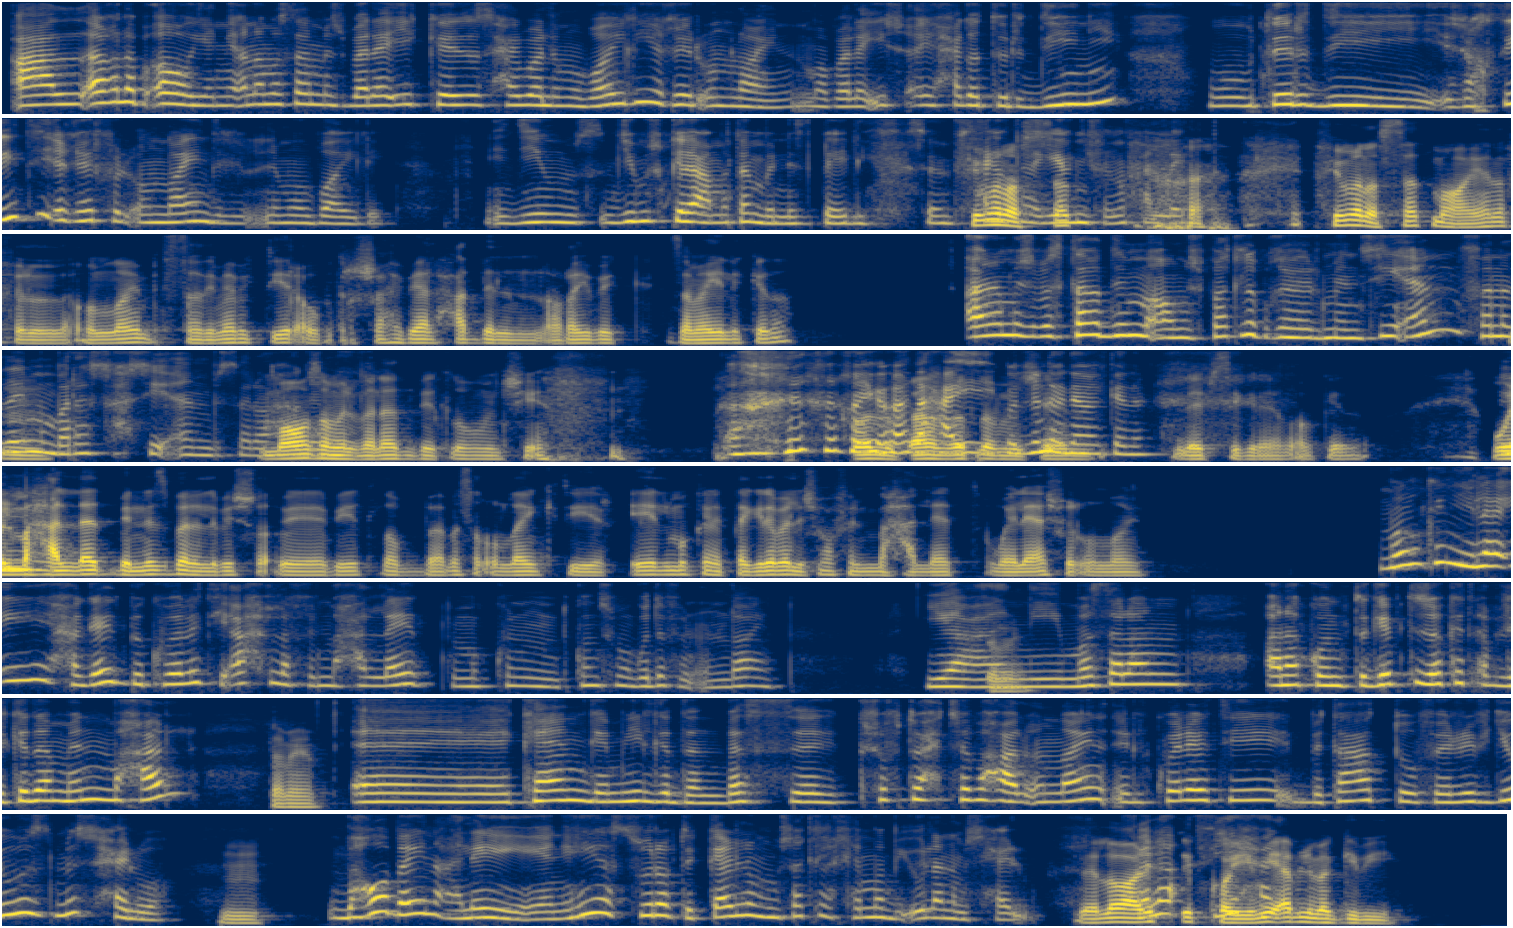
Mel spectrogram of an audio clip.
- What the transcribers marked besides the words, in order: in English: "cases"; in English: "أونلاين"; in English: "الأونلاين"; unintelligible speech; chuckle; laugh; in English: "الأونلاين"; laugh; laughing while speaking: "أيوه"; in English: "أونلاين"; in English: "الأونلاين؟"; in English: "بquality"; in English: "الأونلاين"; in English: "الأونلاين الquality"; in English: "الreviews"
- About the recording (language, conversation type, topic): Arabic, podcast, إنت بتشتري أونلاين أكتر ولا من المحلات، وليه؟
